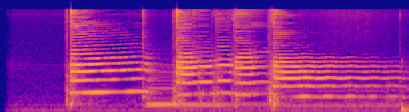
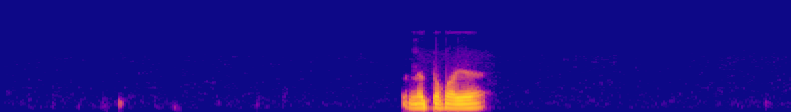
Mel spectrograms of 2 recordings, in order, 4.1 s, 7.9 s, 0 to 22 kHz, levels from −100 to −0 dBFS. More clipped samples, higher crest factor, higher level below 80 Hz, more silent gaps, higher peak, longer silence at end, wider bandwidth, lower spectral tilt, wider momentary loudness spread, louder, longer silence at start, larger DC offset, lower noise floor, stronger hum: neither; about the same, 22 dB vs 22 dB; about the same, -54 dBFS vs -56 dBFS; neither; about the same, -2 dBFS vs 0 dBFS; second, 0 s vs 3.1 s; first, 17.5 kHz vs 2 kHz; second, -1.5 dB/octave vs -14.5 dB/octave; about the same, 13 LU vs 11 LU; second, -20 LUFS vs -14 LUFS; second, 0.65 s vs 4 s; neither; second, -59 dBFS vs under -90 dBFS; neither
